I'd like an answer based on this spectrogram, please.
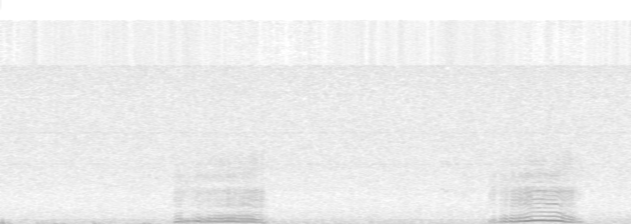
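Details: Sleeping pet cat snoring very loudly indoors: two drawn-out tonal, whistle-like snores, each under a second long and rising then falling in pitch, about three seconds apart, with a quiet hiss between breaths.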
